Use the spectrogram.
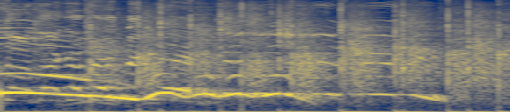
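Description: Loud, steady applause from a crowd, dense rapid clapping throughout, with a long wavering high-pitched tone held above it until it drops away near the end.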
